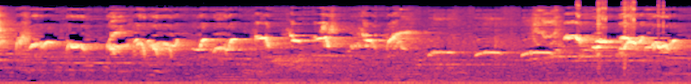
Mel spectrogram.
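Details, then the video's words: Pair of greater green leafbirds in a back-and-forth singing exchange: repeated rising whistles and warbled notes, with sharp squeaky bursts near the end and a constant low hum. "dua burung cucak ijo berkicau bersahutan"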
